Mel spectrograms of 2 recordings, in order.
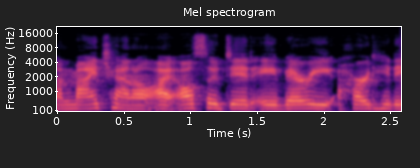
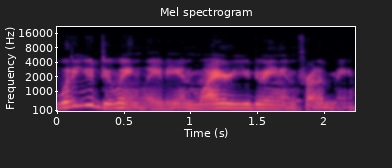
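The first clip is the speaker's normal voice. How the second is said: mock haughty condescending alpaca voice, quieter; 6 dB quieter than usual. Voicing an alpaca that gave Lynn the stink eye: imitating a haughty alpaca. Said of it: "He was a haughty alpa-, alpaca, like, a little condescending".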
